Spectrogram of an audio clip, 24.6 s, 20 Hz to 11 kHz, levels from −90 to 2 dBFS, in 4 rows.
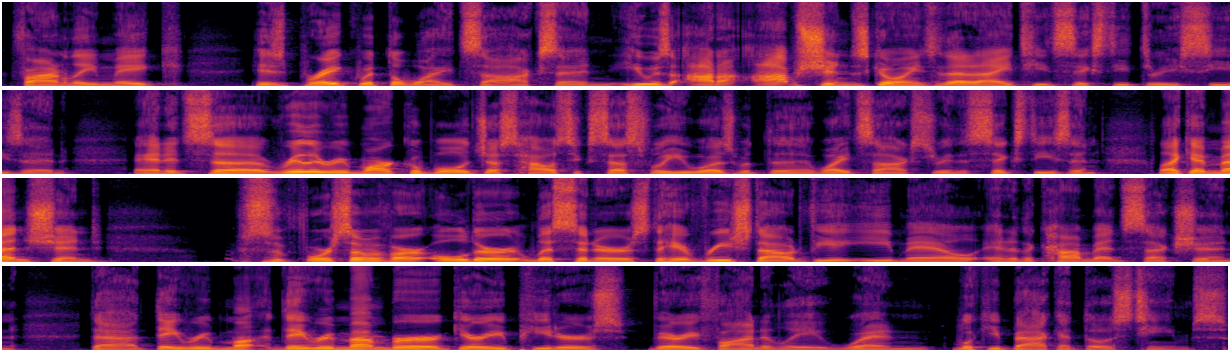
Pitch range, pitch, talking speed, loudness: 125-155 Hz, 135 Hz, 180 wpm, -27 LUFS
